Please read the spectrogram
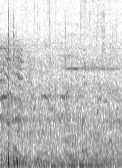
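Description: Children's voices calling out during a football game on an open grass pitch, with two quick dull thuds of the ball being kicked just after the start.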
